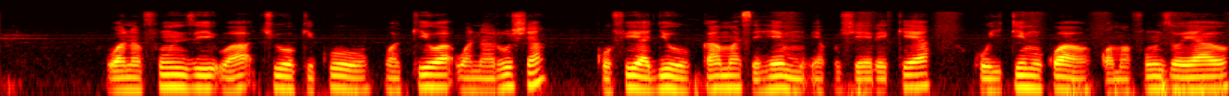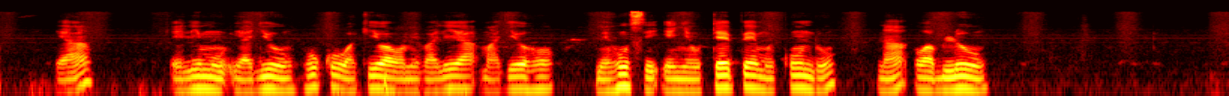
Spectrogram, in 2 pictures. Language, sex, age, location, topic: Swahili, male, 18-24, Dar es Salaam, education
